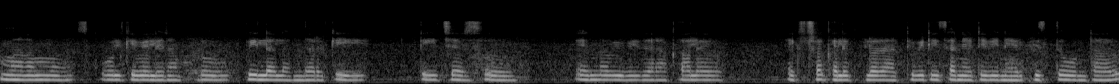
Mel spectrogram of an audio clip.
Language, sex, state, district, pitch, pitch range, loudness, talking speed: Telugu, female, Telangana, Nalgonda, 205 Hz, 200-215 Hz, -30 LUFS, 85 wpm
